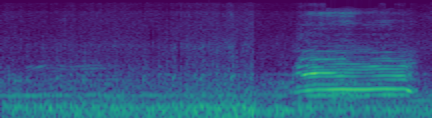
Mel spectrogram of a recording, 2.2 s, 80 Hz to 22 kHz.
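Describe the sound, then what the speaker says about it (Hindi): Sheep and goats from a flock of about a thousand bleat along a mountain road in Ladakh, a steady mass of animal cries under vehicle engine noise, with one clearer, louder bleat standing out near the end. "1000 भेड़े और बकरियां हैं"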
